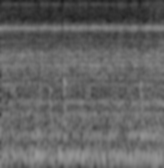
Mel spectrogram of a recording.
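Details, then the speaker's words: Refurbished industrial plastic shredder, repaired plastic gears, newly driven by induction motor instead of hand crank, running unloaded: steady whir with fine even gear chatter, no knocks or skips; gears meshing pretty well, normal. "that guy's meshing pretty well okay so let's see how it does with a piece of plastic"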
